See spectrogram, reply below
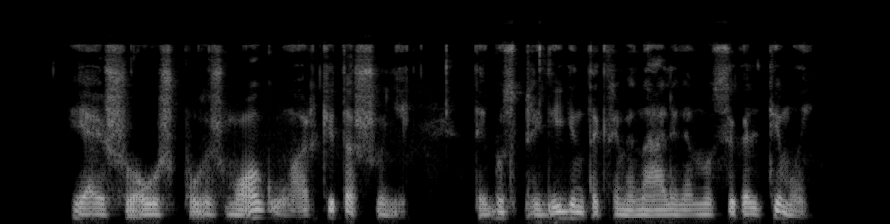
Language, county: Lithuanian, Vilnius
